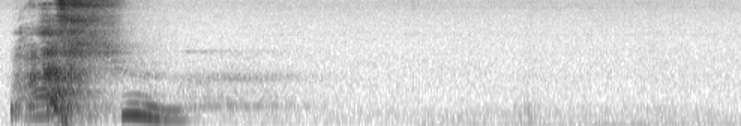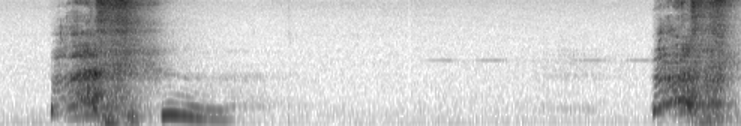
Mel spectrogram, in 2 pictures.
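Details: Three loud sneezes, each a sharp burst with a voiced "choo" tail, spaced a few seconds apart, from a sneezing compilation; ordinary sneezing.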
